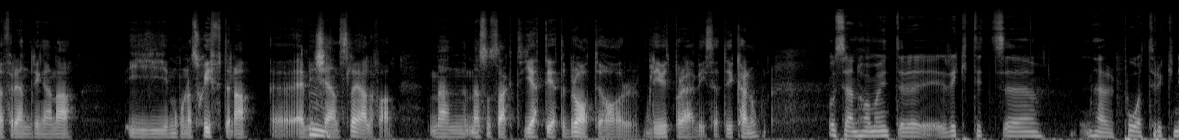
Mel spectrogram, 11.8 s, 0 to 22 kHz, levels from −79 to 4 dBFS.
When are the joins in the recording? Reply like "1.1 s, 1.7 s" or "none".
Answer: none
